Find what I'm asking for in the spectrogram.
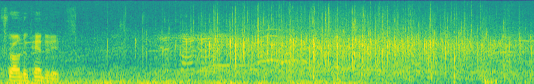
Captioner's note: applause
